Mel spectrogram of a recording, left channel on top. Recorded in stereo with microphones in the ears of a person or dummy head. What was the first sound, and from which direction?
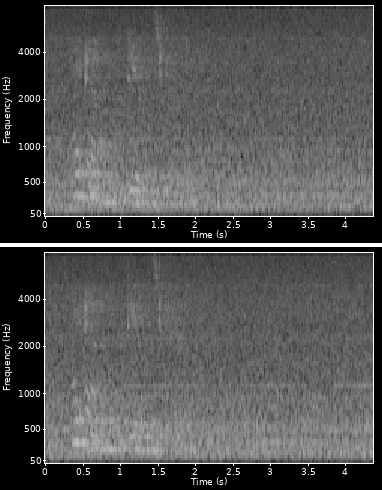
A woman speaking, 50° right (ahead or behind).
